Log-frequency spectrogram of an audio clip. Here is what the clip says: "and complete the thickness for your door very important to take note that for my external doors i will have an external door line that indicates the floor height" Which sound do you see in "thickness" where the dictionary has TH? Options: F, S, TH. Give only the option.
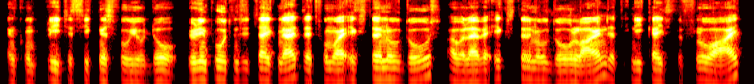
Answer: S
